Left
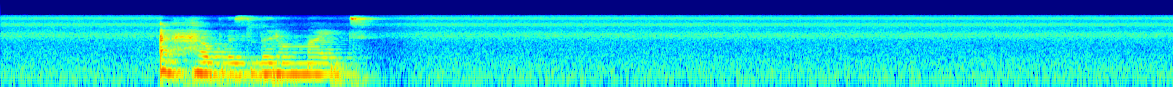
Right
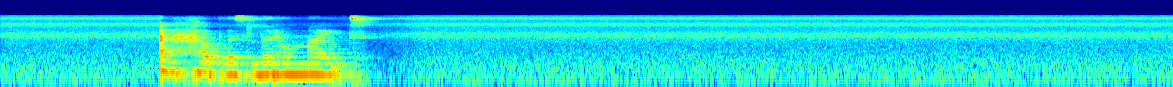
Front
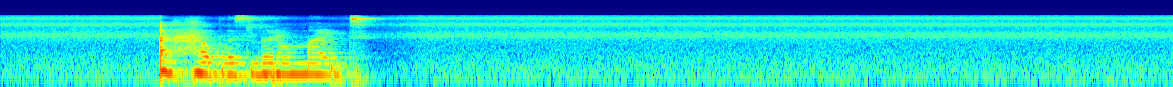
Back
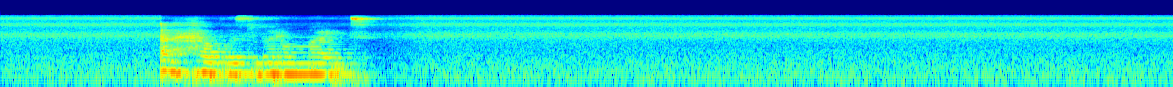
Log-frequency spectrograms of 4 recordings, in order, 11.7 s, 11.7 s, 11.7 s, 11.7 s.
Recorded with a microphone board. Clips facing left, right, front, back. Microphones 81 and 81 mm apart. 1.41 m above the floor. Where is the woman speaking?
10° left, 1.7 m.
